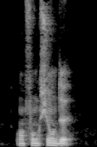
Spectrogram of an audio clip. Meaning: 1. as a function of, in terms of 2. according to, depending on, based on
- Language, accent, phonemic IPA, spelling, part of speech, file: French, France, /ɑ̃ fɔ̃k.sjɔ̃ də/, en fonction de, preposition, LL-Q150 (fra)-en fonction de.wav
